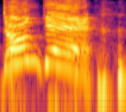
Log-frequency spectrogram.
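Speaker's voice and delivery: loud, high Scottish ogre holler; Shrek. Acted. Host trying a Scottish accent, hollered ogre impression. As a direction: holler it in a cartoon Scottish brogue. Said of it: "You can do a Shrek".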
